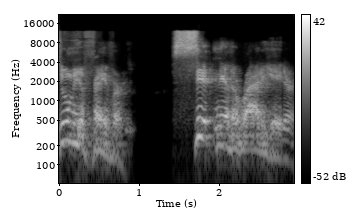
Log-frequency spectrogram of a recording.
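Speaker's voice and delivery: rough, rasping growl. Retelling what he told you when you were twelve, in a raspy voice. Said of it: "in this like raspy voice".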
